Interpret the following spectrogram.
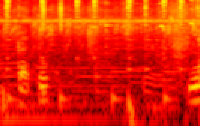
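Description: Short vocal sounds from a man, with speech starting near the end, over a background music track with a steady high tone and even ticking.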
